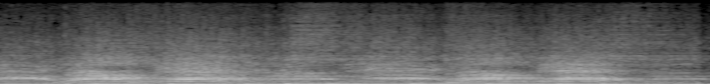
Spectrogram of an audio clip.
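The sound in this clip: A teenage crowd at a rock concert in Beijing shouts and cheers without a break, with chant-like cries swelling and falling in waves over a steady low rumble.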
